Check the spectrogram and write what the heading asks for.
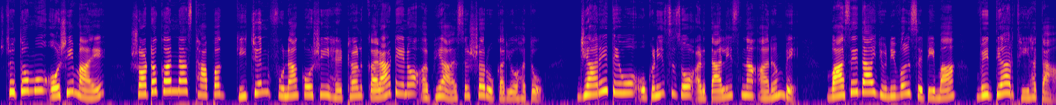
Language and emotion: Gujarati, neutral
